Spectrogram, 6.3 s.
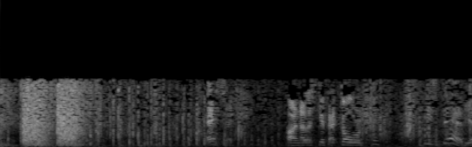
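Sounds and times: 
gunshot sound effects in a Western radio drama: 0:00.0 - 0:02.4
speech: 0:02.8 - 0:03.2, 0:03.8 - 0:06.2.

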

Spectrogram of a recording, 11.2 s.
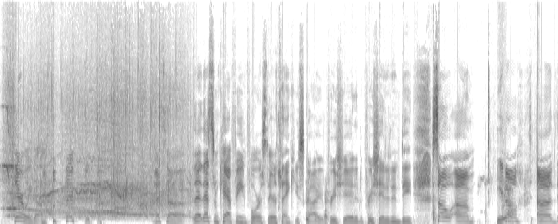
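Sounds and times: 
applause sound effect: 0:00.0 - 0:04.0
speech: 0:00.3 - 0:02.3, 0:03.0 - 0:11.1.

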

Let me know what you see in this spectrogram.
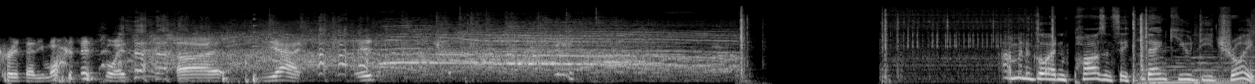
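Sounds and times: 
speech: 0:00.1 - 0:04.0, 0:10.2 - 0:12.5
laughter: 0:00.7 - 0:06.6
live audience booing: 0:01.0 - 0:07.4.

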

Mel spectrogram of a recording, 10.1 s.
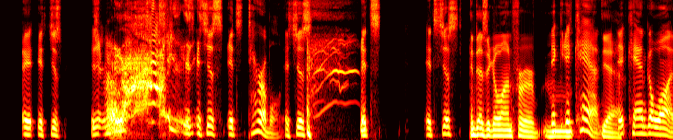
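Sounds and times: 
speech: 0:00.3 - 0:05.8, 0:06.4 - 0:10.0
voice imitating screaming burning villagers: 0:01.4 - 0:03.0.

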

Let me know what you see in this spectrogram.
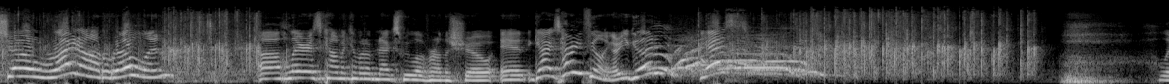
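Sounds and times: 
audience applause for comedian: 0:00.0 - 0:02.9, 0:06.8 - 0:10.5
speech: 0:00.1 - 0:02.0, 0:02.6 - 0:07.7.

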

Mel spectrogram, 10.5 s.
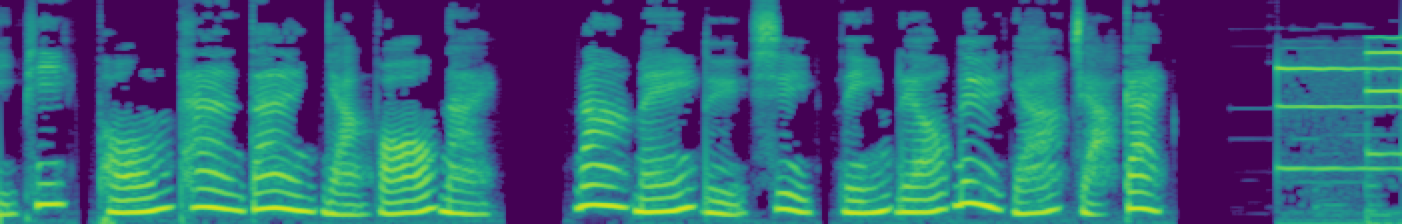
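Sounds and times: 
speech: 0:00.0 - 0:08.8
school bell ringing: 0:09.5 - 0:10.5.

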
